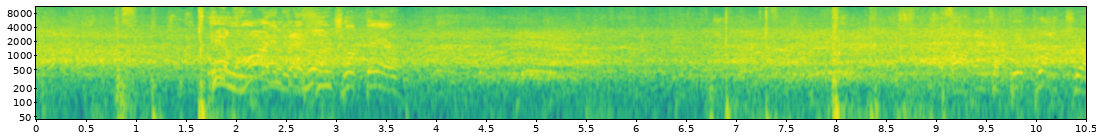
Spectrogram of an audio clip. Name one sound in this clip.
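A crowd murmurs and cheers steadily in a large arena.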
